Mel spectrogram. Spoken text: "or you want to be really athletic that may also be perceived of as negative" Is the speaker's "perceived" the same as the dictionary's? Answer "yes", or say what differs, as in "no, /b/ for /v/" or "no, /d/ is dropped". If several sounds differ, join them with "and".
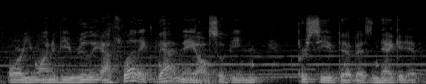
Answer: yes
